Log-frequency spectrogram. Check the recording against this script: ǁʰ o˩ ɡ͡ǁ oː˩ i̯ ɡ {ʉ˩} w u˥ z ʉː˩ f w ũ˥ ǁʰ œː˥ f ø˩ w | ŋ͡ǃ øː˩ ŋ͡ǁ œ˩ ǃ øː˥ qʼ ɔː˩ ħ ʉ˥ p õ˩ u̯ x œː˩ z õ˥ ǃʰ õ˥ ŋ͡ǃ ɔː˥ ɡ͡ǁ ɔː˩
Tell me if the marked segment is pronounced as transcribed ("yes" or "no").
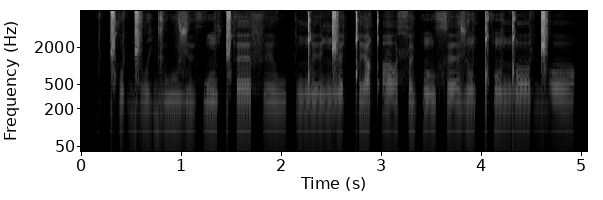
no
